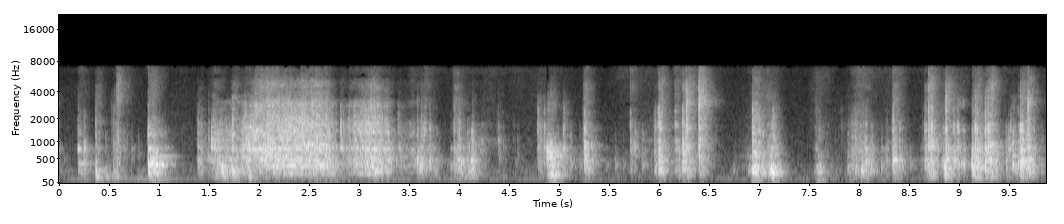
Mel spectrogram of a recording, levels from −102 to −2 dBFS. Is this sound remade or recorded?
recorded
